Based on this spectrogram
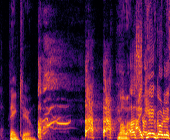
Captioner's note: chortles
